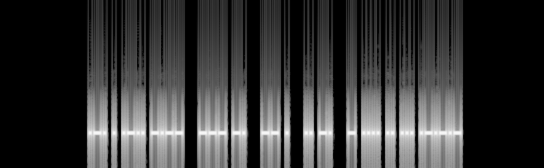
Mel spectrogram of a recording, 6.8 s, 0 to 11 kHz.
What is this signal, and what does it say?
Morse code, heard as a keyed tone, about 37 wpm, 700 Hz. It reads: RELY ON ME IN THIS.
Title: Sentences from Top 1200 Words 40wpm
